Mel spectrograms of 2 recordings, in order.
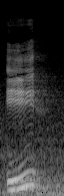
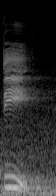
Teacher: The lips are spread and the sound is long.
